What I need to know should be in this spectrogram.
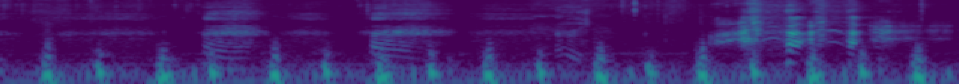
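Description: A young man cries out loudly close by.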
